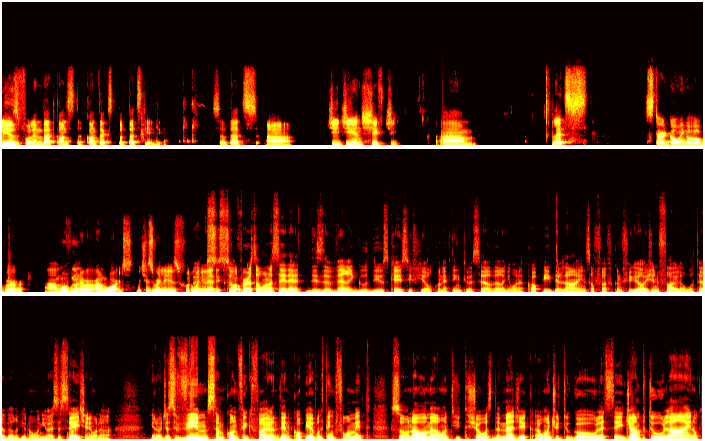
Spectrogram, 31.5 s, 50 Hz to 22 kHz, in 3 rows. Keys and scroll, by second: 0.0-0.9 typing, 2.7-3.7 typing.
